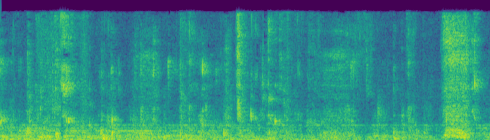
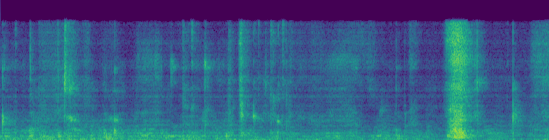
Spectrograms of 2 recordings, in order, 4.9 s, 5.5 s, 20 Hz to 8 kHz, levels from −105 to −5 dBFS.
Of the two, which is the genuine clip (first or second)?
first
